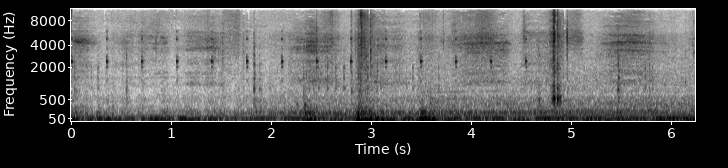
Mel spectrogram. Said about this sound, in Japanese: まあいつもね車乗りながらまあポッドキャストやってるんですけどまあ運転は集中できるねあんま関係ないですね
